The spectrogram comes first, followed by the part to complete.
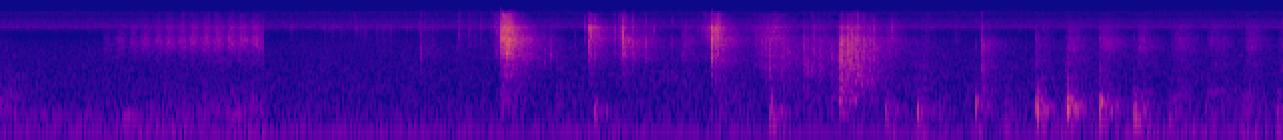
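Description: Vinyl decal transfer tape being handled and pressed onto a wall: a steady rustle near the start, then sharp crinkles and scratchy sweeps of the plastic sheet, and several soft thumps of the hand pressing it against the wall near the end.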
